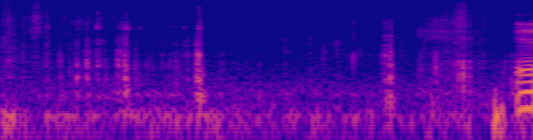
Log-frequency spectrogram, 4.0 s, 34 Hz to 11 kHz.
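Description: Faint, irregular plastic clicks and handling noise from a small OBD2 scanner dongle being pushed into the diagnostic port under a car's dashboard, the sharpest click about a second and a half in.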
